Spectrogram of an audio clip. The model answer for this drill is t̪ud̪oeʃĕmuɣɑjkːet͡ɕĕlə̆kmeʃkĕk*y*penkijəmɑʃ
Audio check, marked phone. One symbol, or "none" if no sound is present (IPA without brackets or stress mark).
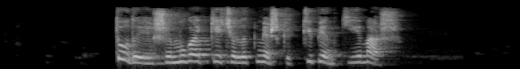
y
